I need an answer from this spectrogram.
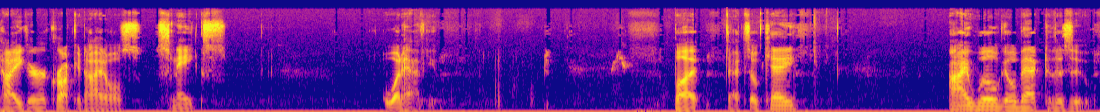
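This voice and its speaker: Speaking at a very slow pace with long, frequent pauses, a man with a fairly low pitch and a bright, sharp tone shows ordinary pitch variation and big swings in loudness. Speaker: vlogger. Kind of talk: casual vlog chat. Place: home room. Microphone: studio mic.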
